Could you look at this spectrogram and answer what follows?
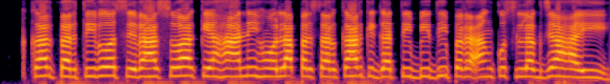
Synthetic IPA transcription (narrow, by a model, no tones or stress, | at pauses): kəɾpəɾt̪iɾoːsɪɾaːswakeɦaːniɦoːlapɐɾsəɾkaːɾkiɡət̪ibid̪ʱipəɾə̃ŋkʊsləɡd͡ʒaɦɐi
